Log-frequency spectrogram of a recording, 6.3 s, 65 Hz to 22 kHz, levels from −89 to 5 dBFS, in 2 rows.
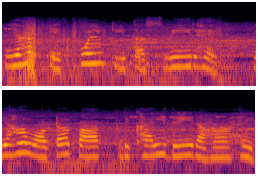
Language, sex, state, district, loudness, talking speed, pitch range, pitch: Hindi, female, Madhya Pradesh, Dhar, -20 LUFS, 115 wpm, 225-265 Hz, 245 Hz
